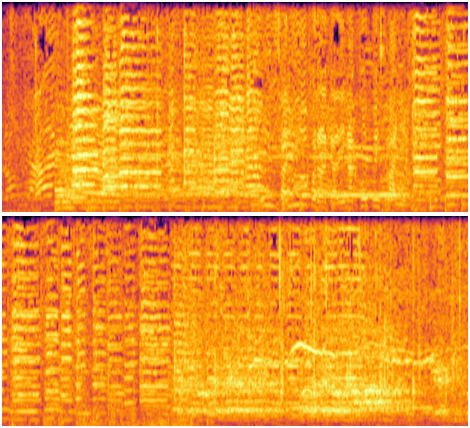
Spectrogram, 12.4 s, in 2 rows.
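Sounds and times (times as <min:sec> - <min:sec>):
Colombian football fans cheering in stadium: 0:00.7 - 0:12.4
speech: 0:04.8 - 0:05.8.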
